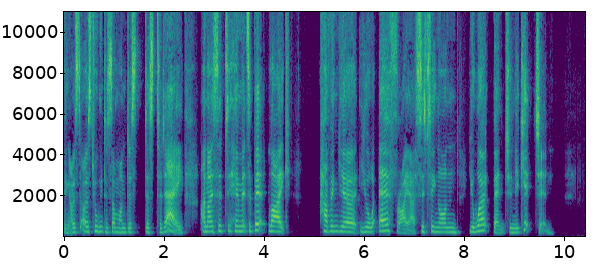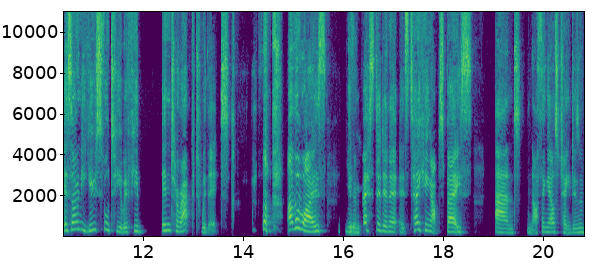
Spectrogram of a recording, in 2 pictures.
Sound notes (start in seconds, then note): 13.6 chuckles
